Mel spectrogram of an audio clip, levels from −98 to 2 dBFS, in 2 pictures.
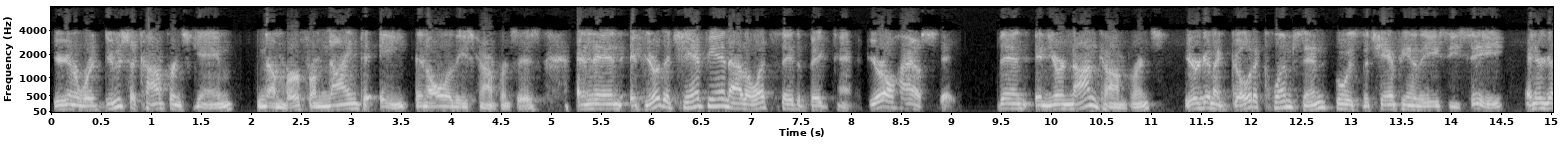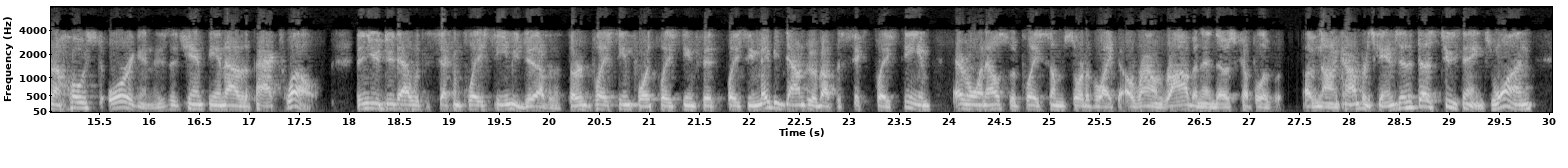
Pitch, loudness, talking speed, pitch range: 120 Hz, -20 LUFS, 230 wpm, 100-135 Hz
